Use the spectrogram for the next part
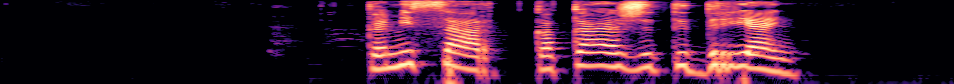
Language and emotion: Russian, angry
